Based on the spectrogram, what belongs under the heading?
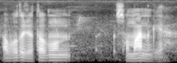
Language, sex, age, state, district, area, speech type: Santali, male, 45-60, West Bengal, Birbhum, rural, spontaneous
